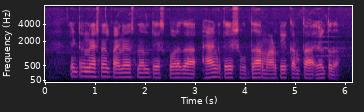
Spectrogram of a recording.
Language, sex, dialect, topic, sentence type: Kannada, male, Northeastern, banking, statement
